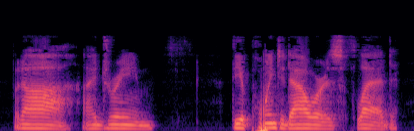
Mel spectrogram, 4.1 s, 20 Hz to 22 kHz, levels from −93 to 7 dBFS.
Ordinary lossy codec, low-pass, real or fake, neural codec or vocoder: MP3, 32 kbps; 7.2 kHz; real; none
